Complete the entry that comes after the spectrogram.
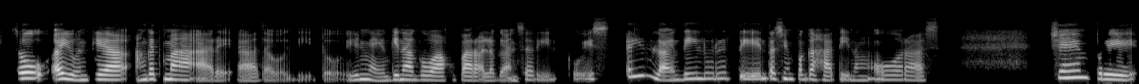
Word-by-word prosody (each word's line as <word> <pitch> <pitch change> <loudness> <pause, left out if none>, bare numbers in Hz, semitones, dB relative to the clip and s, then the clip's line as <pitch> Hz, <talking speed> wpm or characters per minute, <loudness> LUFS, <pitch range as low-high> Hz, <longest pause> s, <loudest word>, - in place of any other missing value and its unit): So 280 +1 +6
ayun 225 -4 +5
kaya, 220 -2 +5
hangga't 235 +3 0
maaari, 220 -3 +1
ah, - - -5
tawag - - -13
dito? - - -16
'Yun 225 +3 0
nga 200 - -4
yung 180 +1 -9
ginagawa 205 -3 +1
ko 210 - -24
para 185 -2 0
alagaan 180 +1 -7
sarili 215 +3 -11
ko 240 -1 -13
is 245 +1 -6 0.2
ayun 380 -2 -1
lang 210 -2 +1
daily 260 +3 -1
routine 270 +1 -4
ta's 270 -1 -2
yung 255 - +1
paghahati 230 -4 -4
ng 195 +4 -11
oras 215 -1 -7 1.1
siyempre, 260 -8 +3
225 Hz, 145 wpm, -20 LUFS, 210-260 Hz, 1.1 s, So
